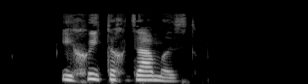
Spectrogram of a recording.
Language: Abkhazian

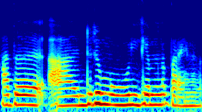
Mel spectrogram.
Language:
Malayalam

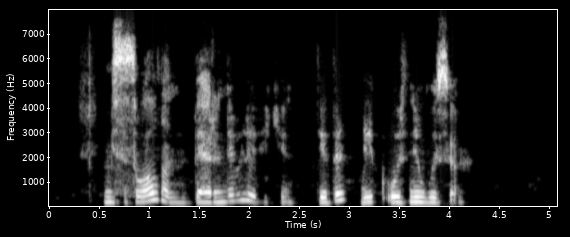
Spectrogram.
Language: Kazakh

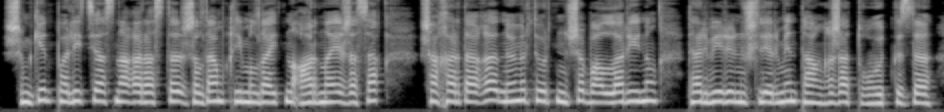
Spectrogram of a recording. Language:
Kazakh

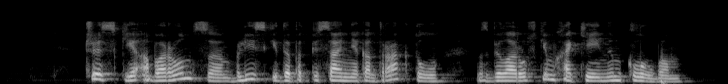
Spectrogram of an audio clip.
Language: Belarusian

